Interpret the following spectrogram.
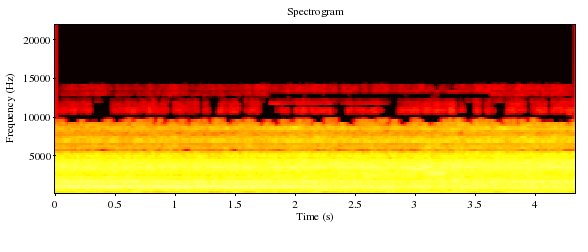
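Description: Worship band music: a loud, steady, dense wash of sustained sound with no distinct strikes.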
